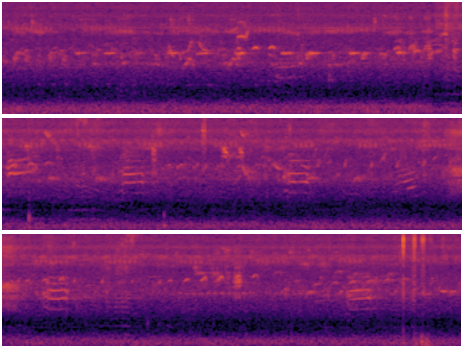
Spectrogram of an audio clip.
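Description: Faint birds chirping and calling in short repeated notes over a low steady rumble, with a brief click near the end.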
